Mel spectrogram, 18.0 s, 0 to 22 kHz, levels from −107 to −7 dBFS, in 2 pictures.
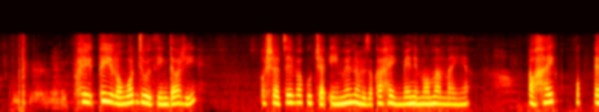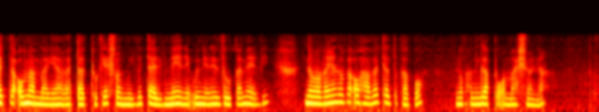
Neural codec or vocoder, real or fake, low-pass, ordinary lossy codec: codec, 16 kHz in and 24 kHz out, 0.6 kbps, FocalCodec, streaming, 2048 codes; fake; 7.2 kHz; MP3, 48 kbps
